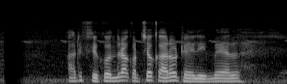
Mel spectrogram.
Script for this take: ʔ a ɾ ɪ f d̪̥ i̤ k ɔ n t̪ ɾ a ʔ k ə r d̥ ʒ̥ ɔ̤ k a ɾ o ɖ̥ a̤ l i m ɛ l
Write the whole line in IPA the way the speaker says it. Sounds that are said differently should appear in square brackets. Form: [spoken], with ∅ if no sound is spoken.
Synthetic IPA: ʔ a ɾ ɪ f d̪̥ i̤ k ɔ n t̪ ɾ a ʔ k ə r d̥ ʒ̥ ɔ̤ k a ɾ o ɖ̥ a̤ l i m ɛ l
